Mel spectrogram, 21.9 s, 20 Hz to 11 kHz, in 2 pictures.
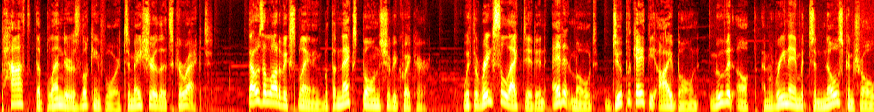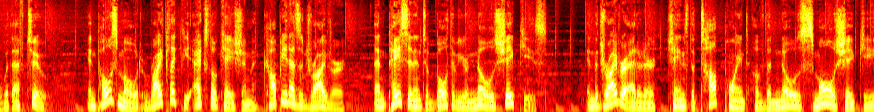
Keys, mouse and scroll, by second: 2.5 click, 3.7 ctrl+s, 5.6 click, 6.0 Tab, 6.3 scroll down 3, 6.6 shift+middle click, 7.4 shift+d, 8.7 F2, 11.2 click, 12.6 right click, 13.8 click, 14.6 click, 15.2 click, 16.2 right click, 17.0 right click, 18.3 click, 18.5 click, 19.5 click, 20.8 click, 21.2 click.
